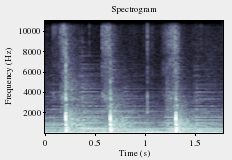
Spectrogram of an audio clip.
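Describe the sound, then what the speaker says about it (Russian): A knife chops an onion on a board with three crisp close strikes spaced unevenly, with a soft kitchen hum between them. "Нарезаем лучок."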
